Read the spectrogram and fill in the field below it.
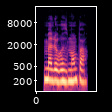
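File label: "malheureusement pas", French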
